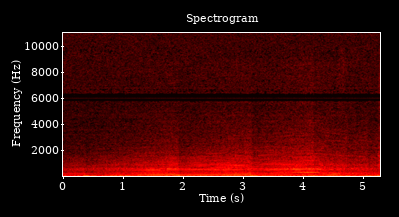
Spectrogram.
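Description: Smart Fortwo in sport mode pulling away: a modest, steady engine drone and whir that slowly rises in pitch over several seconds, moderately loud from inside the car, with no talking.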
